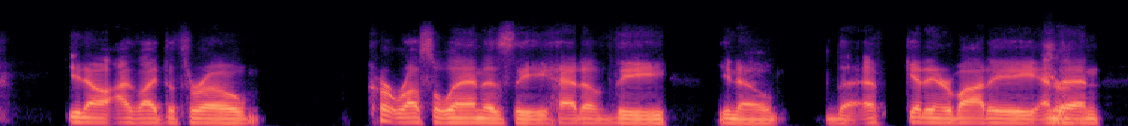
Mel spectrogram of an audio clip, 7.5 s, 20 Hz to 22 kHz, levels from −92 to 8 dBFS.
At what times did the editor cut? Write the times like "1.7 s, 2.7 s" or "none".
5.9 s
